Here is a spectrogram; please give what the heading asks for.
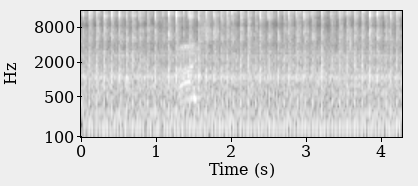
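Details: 1984 Honda MTX 50cc two-stroke on first start with a homemade exhaust from a 2004 Conti CHR: fast even crackling pulses, steady throughout; fires cleanly and runs evenly; some cylinder leaks noted.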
